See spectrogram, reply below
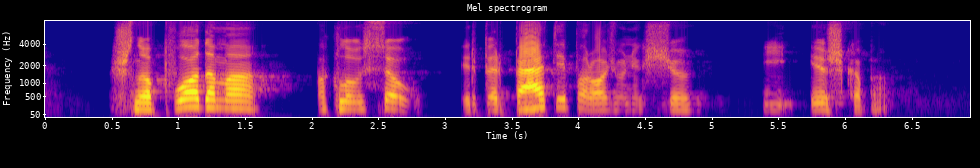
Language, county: Lithuanian, Vilnius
